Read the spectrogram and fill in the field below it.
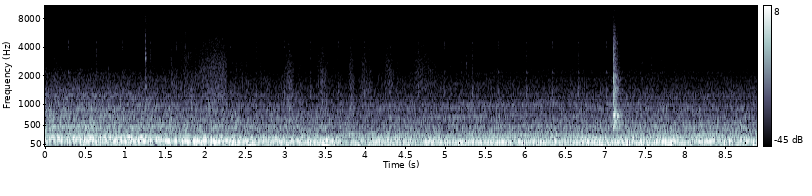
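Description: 2006 Porsche 911 cruising at around 55 mph, a steady low engine and road rumble heard from inside the cabin with no talk.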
